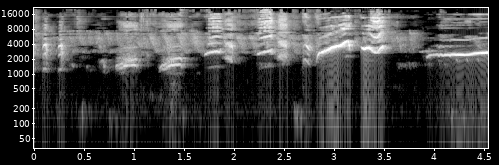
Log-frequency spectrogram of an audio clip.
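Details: Quieter wambi bird warbling with scratchy twitters and upward-sliding whistles, finishing on a long, level whistle.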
